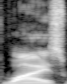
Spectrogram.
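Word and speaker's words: Weyes: It's W-E-Y-E-S, like Waze, but pronounced Wise.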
